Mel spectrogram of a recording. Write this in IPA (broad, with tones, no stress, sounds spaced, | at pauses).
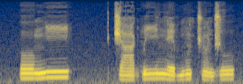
oː˧ ŋ iː˦ | t͡ʃ aː˨ k͡p iː˧ n e˨ b ũ˦˨ t͡ʃ ɔ̃˨ d͡ʒ u˧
